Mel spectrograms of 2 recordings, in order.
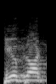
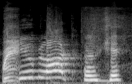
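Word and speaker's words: Hublot: भी ध्यान दीजिए सर ह्यूब्लॉट वो ह्यूब्ल होता है टी साइलेंट होता है इतना करोड़पति ये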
